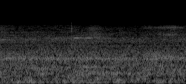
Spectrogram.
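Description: An airplane flying overhead gives a faint, steady engine drone that stays even and distant throughout, with no speech.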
